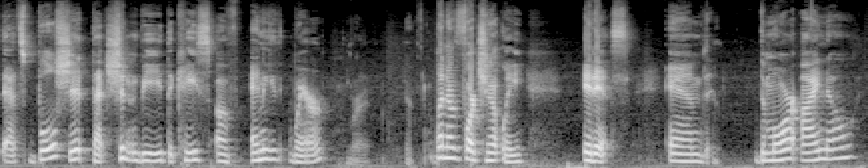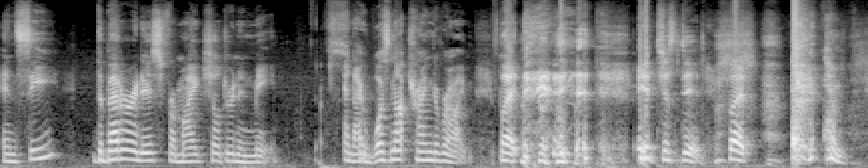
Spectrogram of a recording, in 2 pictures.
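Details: Adult speaker; typical speech.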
